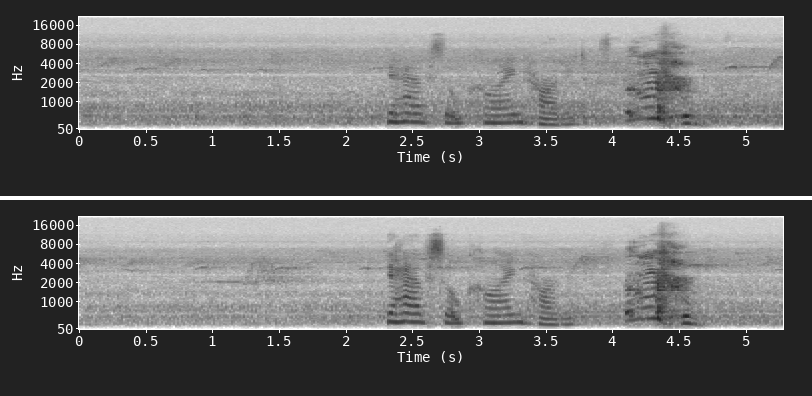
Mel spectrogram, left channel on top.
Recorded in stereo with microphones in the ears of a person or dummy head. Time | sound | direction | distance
2.3 | a woman speaking | 40° right (ahead or behind) | 0.7 m
4.1 | a sneeze | 35° right (ahead or behind) | 1.9 m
